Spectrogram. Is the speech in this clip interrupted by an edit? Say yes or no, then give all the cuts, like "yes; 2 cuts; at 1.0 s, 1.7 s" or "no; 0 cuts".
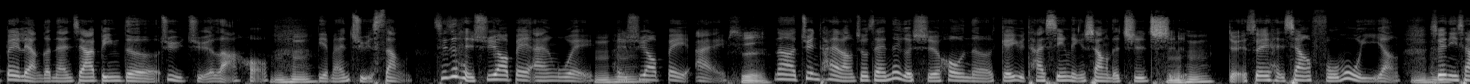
yes; 1 cut; at 3.2 s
